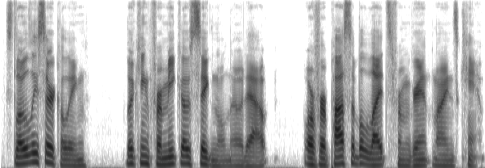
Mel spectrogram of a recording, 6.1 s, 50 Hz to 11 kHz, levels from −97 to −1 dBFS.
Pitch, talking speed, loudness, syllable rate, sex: 120 Hz, 150 wpm, -20 LUFS, 4.7 syllables/s, male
